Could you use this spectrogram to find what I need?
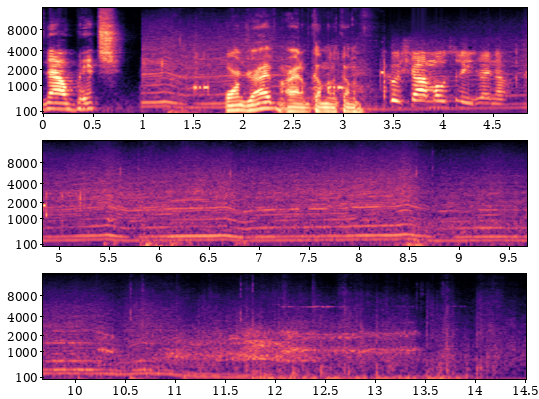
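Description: A car engine revs and hums as the car speeds along.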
